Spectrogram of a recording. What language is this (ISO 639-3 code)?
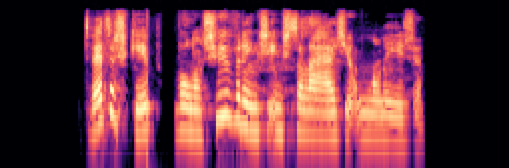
fry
